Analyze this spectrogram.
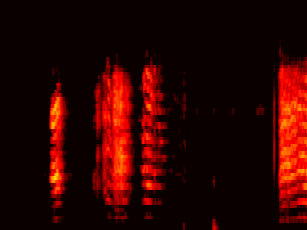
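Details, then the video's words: A domestic cat making puzzling noises: a short whiny meow, then two connected strained calls, brief soft sounds, and finally a louder, longer drawn-out harmonic cry; quiet room otherwise. "Why is my cat making those noises"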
